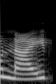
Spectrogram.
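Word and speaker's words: knife: तो यहां पर देखिए के एन आ रहा है। स्टार्टिंग में न पढ़ेंगे क्योंकि के साइलेंट है। नो नाइफ नी नॉक।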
